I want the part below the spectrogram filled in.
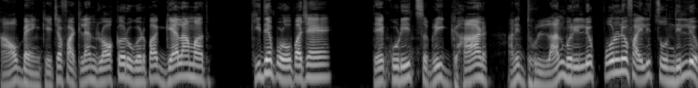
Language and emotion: Goan Konkani, disgusted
